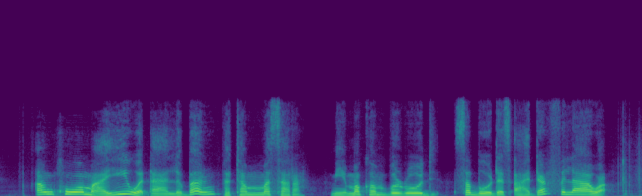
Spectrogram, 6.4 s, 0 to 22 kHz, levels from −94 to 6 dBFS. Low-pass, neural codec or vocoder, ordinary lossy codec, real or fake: 10.8 kHz; codec, 16 kHz in and 24 kHz out, 0.9 kbps, LongCat-Audio-Codec, fine tuned four codebook decoder; none; fake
